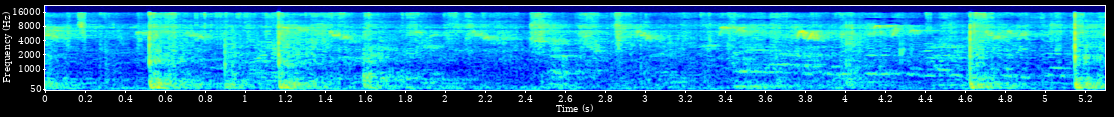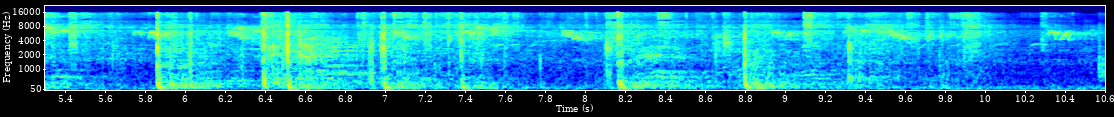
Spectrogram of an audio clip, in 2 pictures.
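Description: Basketball bouncing on a concrete court: about a dozen thumps in irregular runs, a few close together near the start and a longer run in the second half, with voices.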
